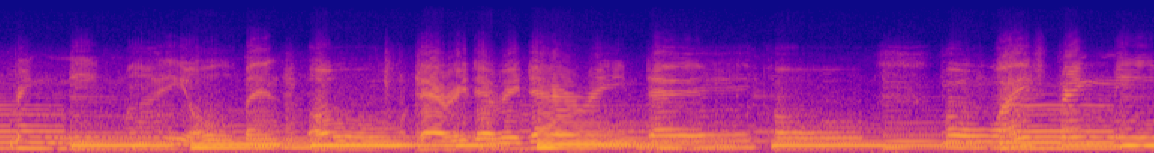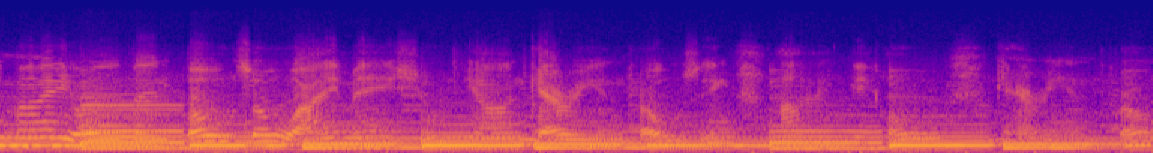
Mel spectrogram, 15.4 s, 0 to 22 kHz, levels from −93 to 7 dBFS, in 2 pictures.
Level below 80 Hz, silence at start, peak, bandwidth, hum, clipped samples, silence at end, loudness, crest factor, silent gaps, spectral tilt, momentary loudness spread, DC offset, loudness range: -46 dBFS; 0 s; -8 dBFS; 6.8 kHz; none; under 0.1%; 0 s; -19 LUFS; 12 dB; none; -8.5 dB/octave; 5 LU; under 0.1%; 3 LU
